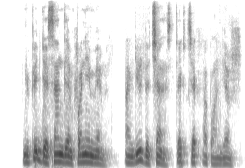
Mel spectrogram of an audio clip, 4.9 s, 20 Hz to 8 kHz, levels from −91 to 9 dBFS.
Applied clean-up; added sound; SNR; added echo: neural mask model DeepFilterNet 3.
